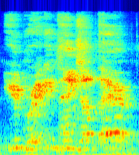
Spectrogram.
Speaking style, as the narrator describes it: Papa Joey shouted

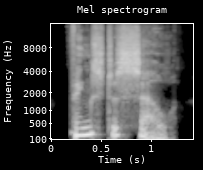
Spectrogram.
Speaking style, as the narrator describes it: she whispered

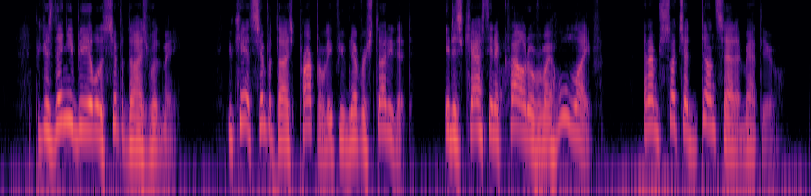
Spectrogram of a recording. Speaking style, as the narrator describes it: sighed Anne

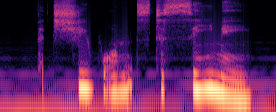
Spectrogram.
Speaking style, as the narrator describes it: pleaded Anne

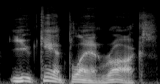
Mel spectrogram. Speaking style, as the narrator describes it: laughed the owl

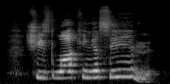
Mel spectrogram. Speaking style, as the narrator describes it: cried Jimmy

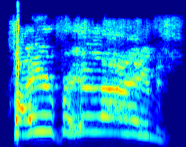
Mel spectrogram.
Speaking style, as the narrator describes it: Ezra screams

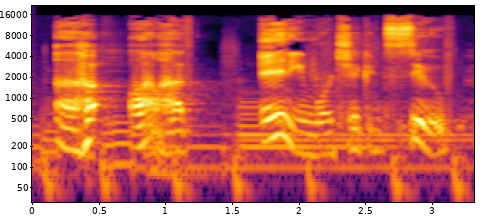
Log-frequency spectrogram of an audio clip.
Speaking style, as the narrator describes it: Raphael grumbled

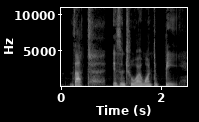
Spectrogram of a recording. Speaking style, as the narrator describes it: she said quietly

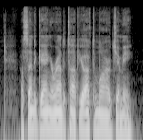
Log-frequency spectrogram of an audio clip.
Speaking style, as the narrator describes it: Murch shouted

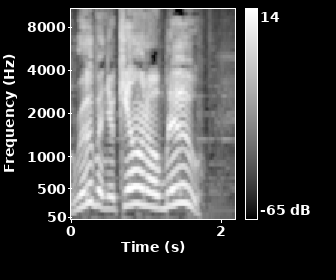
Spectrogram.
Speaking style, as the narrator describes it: Rainey yell

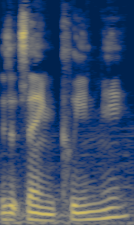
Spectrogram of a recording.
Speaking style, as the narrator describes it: He laughs, loudly and heartily

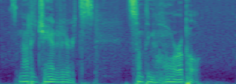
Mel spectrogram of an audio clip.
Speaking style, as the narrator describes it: Chris muttered

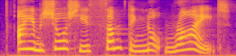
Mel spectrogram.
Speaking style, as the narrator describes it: they cried, one and all

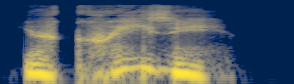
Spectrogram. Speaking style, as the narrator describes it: she whispered

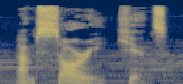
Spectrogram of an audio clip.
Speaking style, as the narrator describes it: I mutter

